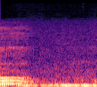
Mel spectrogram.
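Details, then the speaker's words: A brief low, rough, buzzing snore from a sleeping adult woman, self-recorded, fading into quiet breathing noise. "that is me snoring that's yes that is and she recorded it herself"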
